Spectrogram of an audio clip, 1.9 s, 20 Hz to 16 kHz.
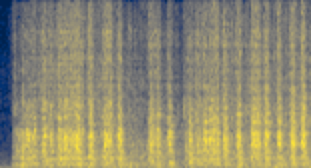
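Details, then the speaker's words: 1973 Honda CB360, no tank, spark check with the plug out: quick, even starter chatter at about eight beats a second with no firing; cranks but no spark seen. "spark or no spark go ahead what do you think I didn't see a thing how about you guys"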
